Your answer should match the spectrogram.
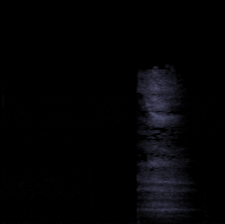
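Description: A woman's sigh: one breathy exhale lasting about half a second, starting about one and a half seconds in, against near-silent room tone.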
